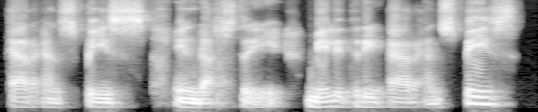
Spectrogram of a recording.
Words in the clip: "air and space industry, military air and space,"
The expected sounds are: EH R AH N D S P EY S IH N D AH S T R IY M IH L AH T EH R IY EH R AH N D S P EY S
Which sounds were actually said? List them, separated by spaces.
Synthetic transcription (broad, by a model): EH R AH N D S P EY S IH N D AH S T R IY M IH L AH T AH R IY EH R AH N D S P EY S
